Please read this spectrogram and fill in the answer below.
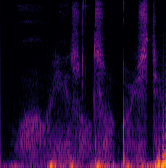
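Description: A person whispering, with hissing s-like sounds, starting about half a second in.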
